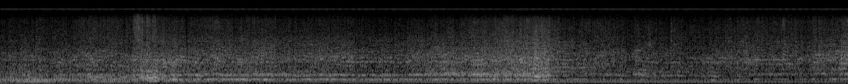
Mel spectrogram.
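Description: A cloud of mosquitoes hums continuously around a waiting hunter outdoors, a thin, whining buzz that holds steady and close at low volume with no voices.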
